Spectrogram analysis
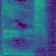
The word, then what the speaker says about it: boules: Bulls. Bulls. Not bull, but bulls. B-O-U-L-E-S. Bulls.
